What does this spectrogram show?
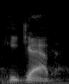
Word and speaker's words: hijab: Adriana, your word is hijab. It could also be pronounced hijab.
